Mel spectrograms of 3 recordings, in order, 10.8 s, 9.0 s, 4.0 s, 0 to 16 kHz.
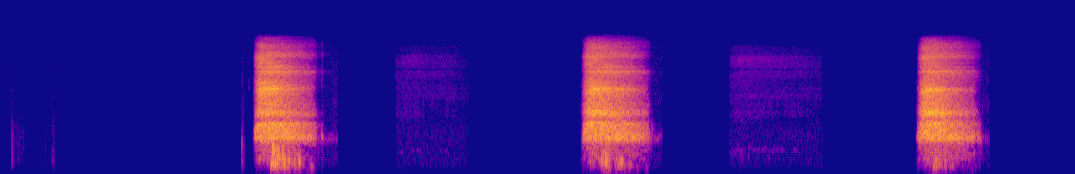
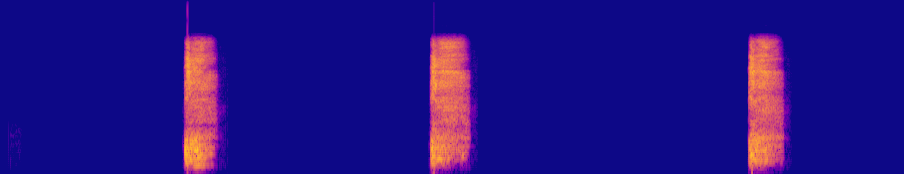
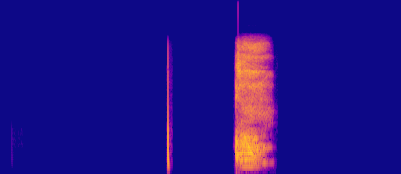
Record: {"exhalation_length": "10.8 s", "exhalation_amplitude": 26784, "exhalation_signal_mean_std_ratio": 0.3, "three_cough_length": "9.0 s", "three_cough_amplitude": 32768, "three_cough_signal_mean_std_ratio": 0.24, "cough_length": "4.0 s", "cough_amplitude": 32768, "cough_signal_mean_std_ratio": 0.22, "survey_phase": "beta (2021-08-13 to 2022-03-07)", "age": "18-44", "gender": "Female", "wearing_mask": "No", "symptom_none": true, "smoker_status": "Ex-smoker", "respiratory_condition_asthma": false, "respiratory_condition_other": false, "recruitment_source": "REACT", "submission_delay": "1 day", "covid_test_result": "Negative", "covid_test_method": "RT-qPCR"}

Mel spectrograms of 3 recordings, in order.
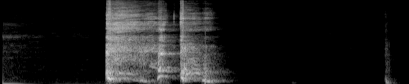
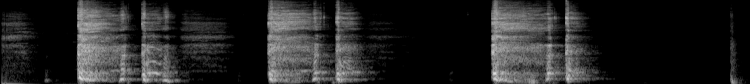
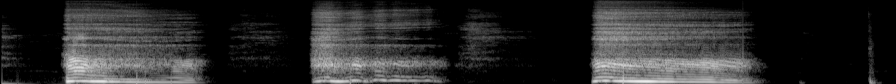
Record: {"cough_length": "4.1 s", "cough_amplitude": 32768, "cough_signal_mean_std_ratio": 0.37, "three_cough_length": "7.5 s", "three_cough_amplitude": 32768, "three_cough_signal_mean_std_ratio": 0.41, "exhalation_length": "9.0 s", "exhalation_amplitude": 32768, "exhalation_signal_mean_std_ratio": 0.52, "survey_phase": "beta (2021-08-13 to 2022-03-07)", "age": "65+", "gender": "Male", "wearing_mask": "No", "symptom_none": true, "smoker_status": "Never smoked", "respiratory_condition_asthma": false, "respiratory_condition_other": false, "recruitment_source": "REACT", "submission_delay": "2 days", "covid_test_result": "Negative", "covid_test_method": "RT-qPCR", "influenza_a_test_result": "Negative", "influenza_b_test_result": "Negative"}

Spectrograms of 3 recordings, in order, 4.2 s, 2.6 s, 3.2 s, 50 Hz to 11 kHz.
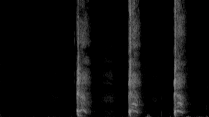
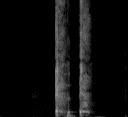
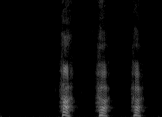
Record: {"three_cough_length": "4.2 s", "three_cough_amplitude": 5321, "three_cough_signal_mean_std_ratio": 0.28, "cough_length": "2.6 s", "cough_amplitude": 8405, "cough_signal_mean_std_ratio": 0.28, "exhalation_length": "3.2 s", "exhalation_amplitude": 2344, "exhalation_signal_mean_std_ratio": 0.31, "survey_phase": "alpha (2021-03-01 to 2021-08-12)", "age": "18-44", "gender": "Female", "wearing_mask": "No", "symptom_none": true, "smoker_status": "Never smoked", "respiratory_condition_asthma": false, "respiratory_condition_other": false, "recruitment_source": "REACT", "submission_delay": "1 day", "covid_test_result": "Negative", "covid_test_method": "RT-qPCR"}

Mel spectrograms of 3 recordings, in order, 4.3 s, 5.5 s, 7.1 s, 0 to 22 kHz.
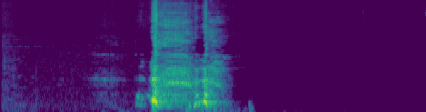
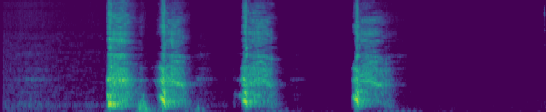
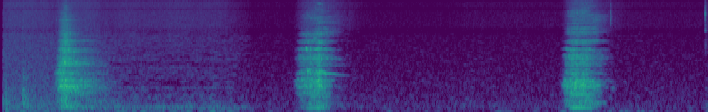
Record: {"cough_length": "4.3 s", "cough_amplitude": 32768, "cough_signal_mean_std_ratio": 0.23, "three_cough_length": "5.5 s", "three_cough_amplitude": 32768, "three_cough_signal_mean_std_ratio": 0.29, "exhalation_length": "7.1 s", "exhalation_amplitude": 10401, "exhalation_signal_mean_std_ratio": 0.38, "survey_phase": "beta (2021-08-13 to 2022-03-07)", "age": "45-64", "gender": "Male", "wearing_mask": "No", "symptom_none": true, "smoker_status": "Current smoker (11 or more cigarettes per day)", "respiratory_condition_asthma": false, "respiratory_condition_other": false, "recruitment_source": "REACT", "submission_delay": "1 day", "covid_test_result": "Negative", "covid_test_method": "RT-qPCR", "influenza_a_test_result": "Negative", "influenza_b_test_result": "Negative"}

